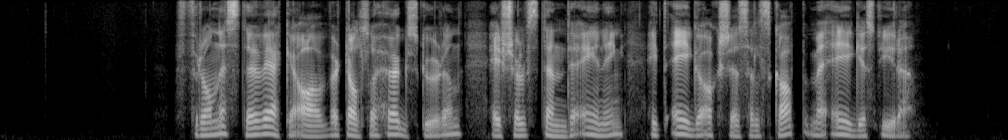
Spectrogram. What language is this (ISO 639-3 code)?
nor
